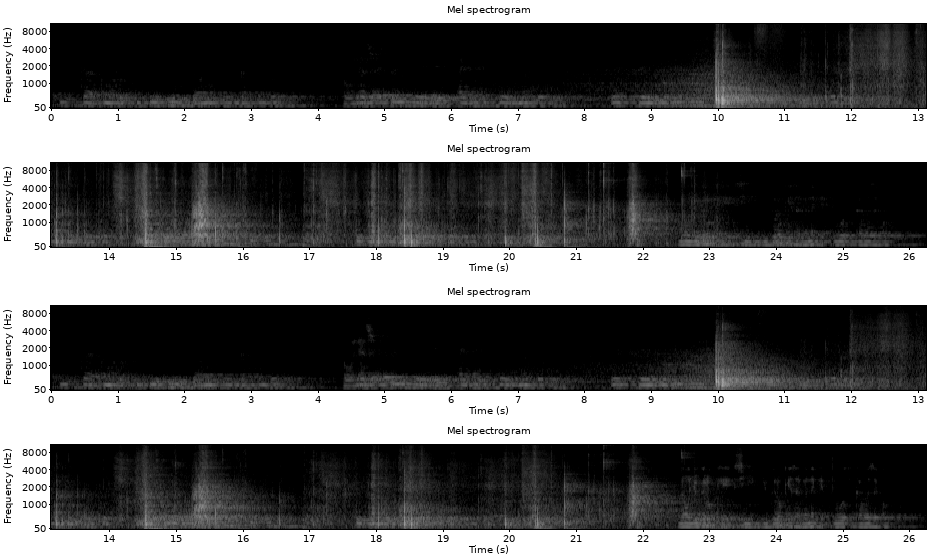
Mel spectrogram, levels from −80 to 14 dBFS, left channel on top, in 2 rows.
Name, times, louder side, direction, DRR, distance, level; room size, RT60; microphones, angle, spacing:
voice 1, 0.1-3.5 4.6-7.7 8.4-12.2 13.1-16.5 17.7-20.6 22.8-23.1 23.4-23.6 23.9-24.2, equal, 15° left, -7 dB, 1.1 m, -51 dB
voice 2, 4.4-4.8 22.5-25.7, right 1 dB, 50° right, 5 dB, 0.7 m, -51 dB
Car passing by / Engine, 4.9-15.6, left 1 dB, 85° left, 1.3 m, -60 dB
sound 1, 9.7-23.2, left 4 dB, 35° left, 0.3 m, -37 dB
13.5 x 4.8 x 5.9 m, 2.7 s
head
